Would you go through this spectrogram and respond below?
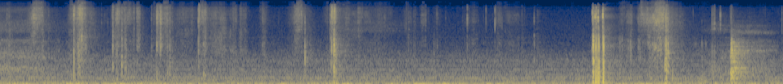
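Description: Tarot cards being shuffled by hand, crisp riffling bursts and soft slides repeating irregularly, with a few sharper flicks and taps, close and clear with no talk.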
